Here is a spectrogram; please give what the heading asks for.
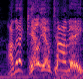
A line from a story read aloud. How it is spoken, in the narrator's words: Mom yelled to herself as she realized that Tommy's shoes were gone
